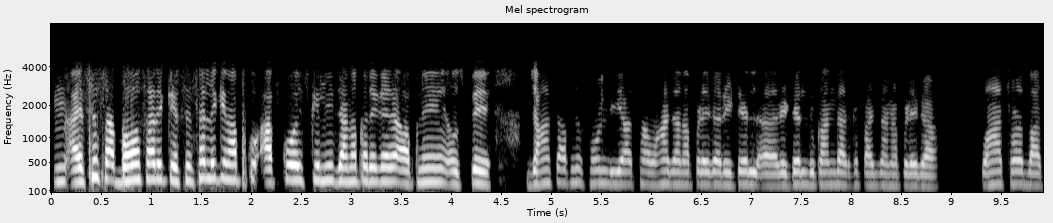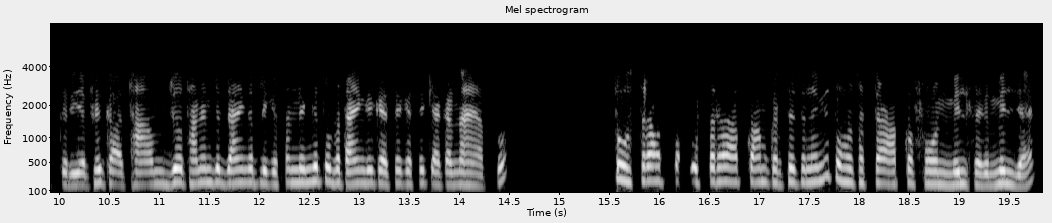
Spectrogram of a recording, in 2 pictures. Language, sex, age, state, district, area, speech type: Hindi, male, 30-45, Uttar Pradesh, Mirzapur, rural, conversation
